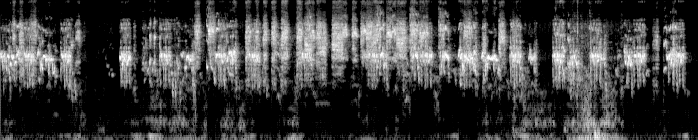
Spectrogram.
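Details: Near-continuous budgerigar warbling from a breeding pair: rapid, raspy, high chattering notes with only brief breaks, over soft low-pitched background rustle.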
